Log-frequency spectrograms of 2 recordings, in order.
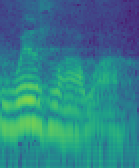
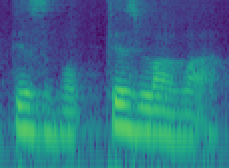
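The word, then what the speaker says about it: Wisława: a jorka v laa it looks looks like wislawa viwa so I I like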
